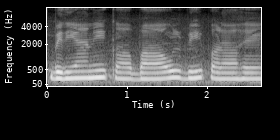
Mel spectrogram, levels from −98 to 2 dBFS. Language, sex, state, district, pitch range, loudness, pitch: Hindi, female, Maharashtra, Mumbai Suburban, 195-220 Hz, -15 LUFS, 205 Hz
